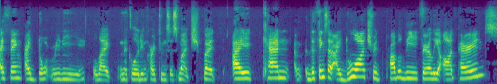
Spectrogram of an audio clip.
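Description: A woman speaks very slowly with a Malaysian accent. Her pitch sits fairly high, with ordinary variation. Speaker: podcast co-host. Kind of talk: casual chat.

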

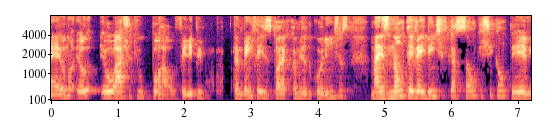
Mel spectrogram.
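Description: A man's high voice at a fairly quick pace against a quiet background. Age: 20s. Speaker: podcast host. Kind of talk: casual chat.

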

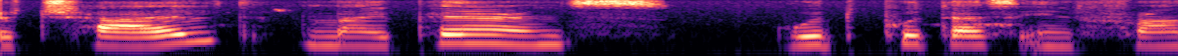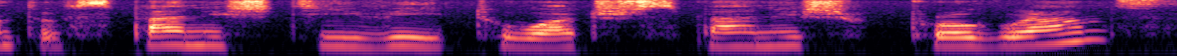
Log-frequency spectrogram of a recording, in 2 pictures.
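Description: A woman speaks at a fairly slow pace in a fairly high pitch with a dark, mellow tone and ordinary pitch variation, the sound dry and close with no echo. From Algeria. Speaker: Clubhouse room host and language teacher.

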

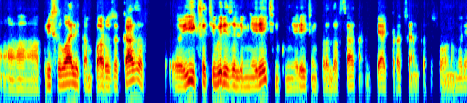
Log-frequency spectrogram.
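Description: A man with a very deep, low voice speaks at a fairly quick pace, broken by long, frequent pauses. His intonation is fairly even, his loudness swings a lot, and the sound is dry and close with no echo. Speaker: e-commerce seller. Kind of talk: casual interview.

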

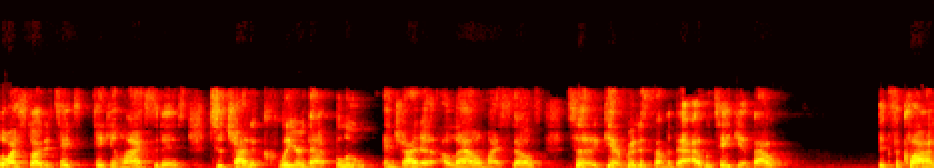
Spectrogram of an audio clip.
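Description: Her pitch varies in an ordinary way as a woman talks in a plain, everyday voice. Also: medium pitch for a woman, moderate pace. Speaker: guest sharing weight loss story. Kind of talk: casual chat.

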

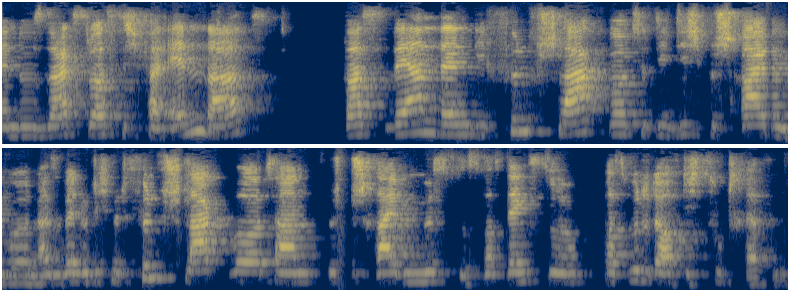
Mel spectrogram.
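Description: A woman speaks at a fairly slow pace in a plain, everyday voice, her pitch medium with ordinary variation. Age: young. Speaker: local politician, co-moderator. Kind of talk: live talk interview. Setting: live video stream.

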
